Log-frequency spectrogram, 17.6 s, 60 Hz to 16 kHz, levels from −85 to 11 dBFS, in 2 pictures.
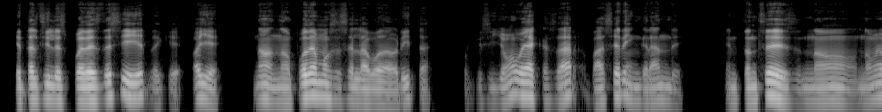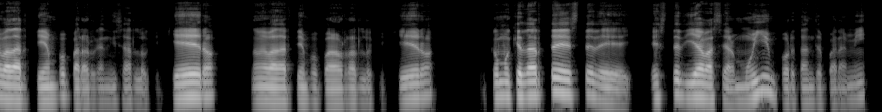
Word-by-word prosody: ¿qué 110 - -3
tal 115 +1 +1
si 120 +1 -1
les 110 -1 +1
puedes 110 0 +6
decir 130 0 +2
de 95 -3 -15
que: - - -15
"Oye, 115 -6 -2 0.3
no, 120 0 -2
no 105 0 -6
podemos 130 -1 +4
hacer 110 0 -8
la 100 -1 -1
boda 95 -2 -2
ahorita, 110 +7 -8 0.3
porque 110 -1 -28
si 100 -1 -19
yo 105 +2 -6
me - - -1
voy 140 -2 +5
a 130 - +6
casar, 115 +3 -4
va 100 - -3
a - - -11
ser 135 +6 -2
en 110 -5 -7
grande. 105 -2 -8 0.4
Entonces, 105 +2 +3
no 105 0 -5
no 105 +1 -9
me 125 +2 -3
va 120 - +6
a - - +7
dar 110 -2 +5
tiempo 110 +4 -3
para 105 -3 -5
organizar 105 +1 -13
lo 100 0 -14
que - - -44
quiero, 135 +2 +5 0.3
no 110 - -7
me 110 - 0
va 105 0 +4
a - - +4
dar 105 -1 -1
tiempo 105 -1 -8
para 100 -1 -2
ahorrar 105 +1 -7
lo 100 -1 -14
que 100 - -38
quiero", 125 +4 -3 0.5
como 135 +1 -1
que 135 - +4
darte 140 +4 +5
este 150 0 -4
de: 100 -7 -4 0.2
"Este 125 +4 -6
día 130 0 +3
va 120 - +4
a - - -11
ser 115 -5 -7
muy 120 +10 -3
importante 105 - -9
para 95 0 -16
mí, 120 +5 -14
110 Hz, 225 wpm, -22 LUFS, 105-125 Hz, 0.5 s, a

